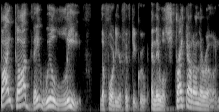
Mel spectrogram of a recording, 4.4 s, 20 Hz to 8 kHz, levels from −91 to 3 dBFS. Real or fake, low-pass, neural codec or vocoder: real; 7.2 kHz; none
